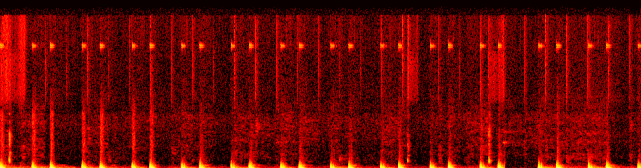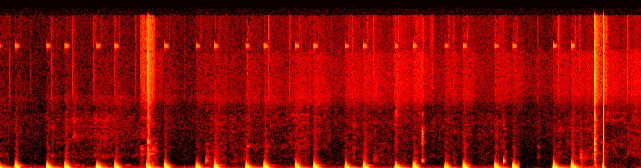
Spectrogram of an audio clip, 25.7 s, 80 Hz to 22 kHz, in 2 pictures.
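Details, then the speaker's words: Third heart sound (S3), an extra sound heard at the start of diastole just after S2, coinciding with rapid ventricular filling; teaching example. "está el tercer ruido mire al inicio del s2 Qué es el s2 el cierre de las válvulas atico pulmonares el inicio de la di al"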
